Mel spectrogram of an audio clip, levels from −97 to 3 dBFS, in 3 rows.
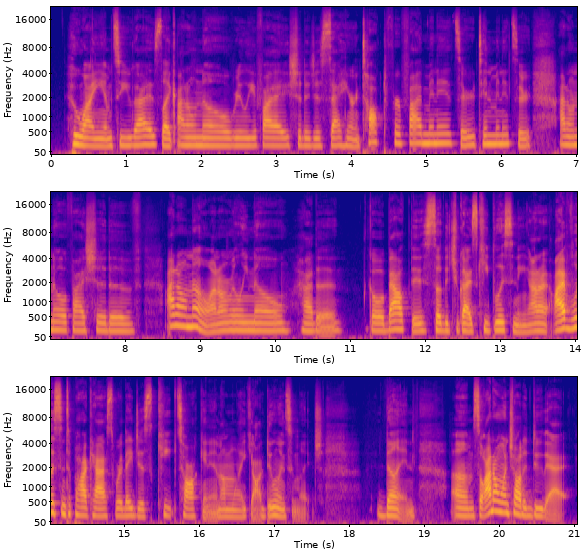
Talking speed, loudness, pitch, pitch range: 230 wpm, -23 LUFS, 170 Hz, 165-185 Hz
